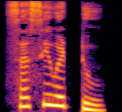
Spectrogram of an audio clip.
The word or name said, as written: ಸಸಿವಟ್ಟು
